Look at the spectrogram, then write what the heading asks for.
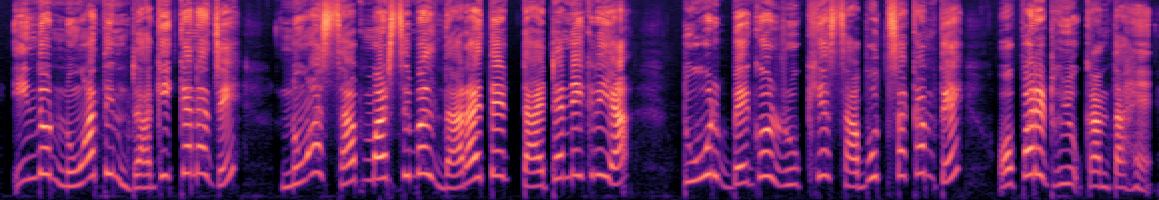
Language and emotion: Santali, angry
